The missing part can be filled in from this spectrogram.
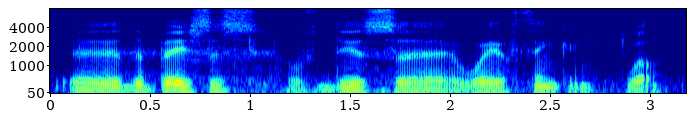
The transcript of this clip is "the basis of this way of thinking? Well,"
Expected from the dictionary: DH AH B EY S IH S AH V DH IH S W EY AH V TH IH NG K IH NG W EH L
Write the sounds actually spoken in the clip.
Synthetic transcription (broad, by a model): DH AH B EY S IH S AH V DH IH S W EY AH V TH IH NG K IH NG W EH L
